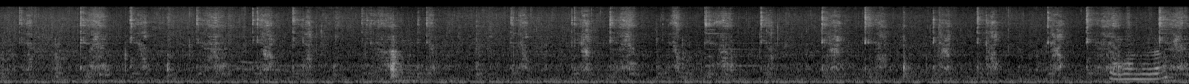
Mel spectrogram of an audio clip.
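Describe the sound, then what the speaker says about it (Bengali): Onions frying in a pan for egg chops are stirred in a steady series of scraping strokes over a continuous close sizzle, with the occasional clink of utensil on metal. "পেঁয়াজটা একটু নেড়ে দেবো।"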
